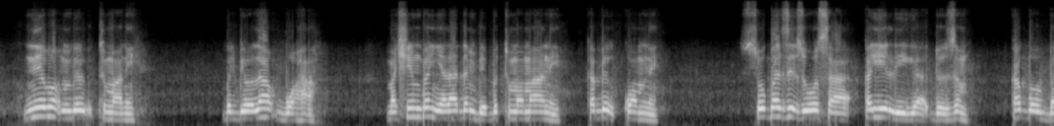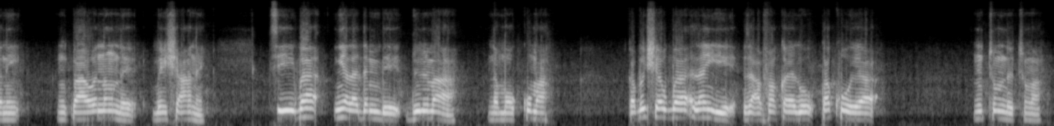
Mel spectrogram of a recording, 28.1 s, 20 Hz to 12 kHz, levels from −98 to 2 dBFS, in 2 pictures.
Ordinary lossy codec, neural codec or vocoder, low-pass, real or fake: Opus, 16 kbps; none; 9.9 kHz; real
